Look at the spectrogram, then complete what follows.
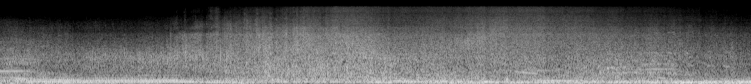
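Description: Car engine revving hard, its pitch rising and falling, as the car drives through a flooded mud pit, with a rush of water spray that is strongest from about two to four seconds in.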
